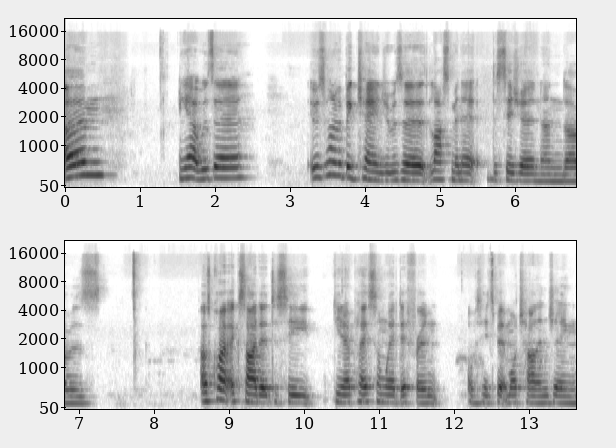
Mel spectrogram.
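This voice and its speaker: A woman with an Australian accent, lively intonation, big swings in loudness and long, frequent pauses. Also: medium pitch for a woman, moderate pace. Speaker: cricketer. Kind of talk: interview.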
